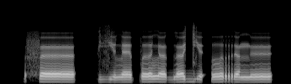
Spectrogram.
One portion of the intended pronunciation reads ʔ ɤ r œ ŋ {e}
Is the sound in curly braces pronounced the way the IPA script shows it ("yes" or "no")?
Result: no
